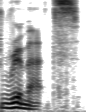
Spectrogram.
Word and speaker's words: Rimac: And it's pronounced Rimats, by the way, I think.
